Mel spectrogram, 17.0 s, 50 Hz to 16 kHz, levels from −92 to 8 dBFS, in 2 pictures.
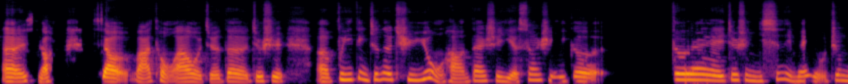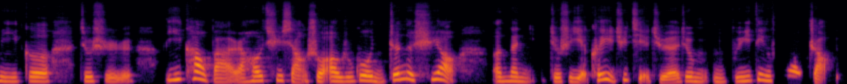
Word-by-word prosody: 呃， 180 Hz, -1 st, +5 dB
小 205 Hz, +1 st, +1 dB, 0.4 s
小 -, -, +7 dB
马 -, -, +3 dB
桶 -, -, 0 dB
啊， 165 Hz, +1 st, +4 dB
我 165 Hz, -3 st, +2 dB
觉 150 Hz, +1 st, -3 dB
得 170 Hz, -3 st, +1 dB
就 195 Hz, -, +1 dB
是 185 Hz, -2 st, +1 dB, 0.3 s
呃， 170 Hz, -, +1 dB
不 220 Hz, +10 st, +1 dB
一 250 Hz, 0 st, +4 dB
定 260 Hz, 0 st, -1 dB
真 255 Hz, +2 st, -1 dB
的 265 Hz, -1 st, +3 dB
去 250 Hz, -2 st, -1 dB
用 305 Hz, +4 st, +1 dB
哈， 155 Hz, -1 st, -2 dB
但 205 Hz, -1 st, 0 dB
是 210 Hz, -1 st, -3 dB
也 170 Hz, -, 0 dB
算 240 Hz, -1 st, -3 dB
是 215 Hz, -, -5 dB
一 185 Hz, 0 st, -5 dB
个 195 Hz, -, +1 dB, 0.6 s
对， 245 Hz, -4 st, +6 dB
就 240 Hz, +3 st, 0 dB
是 235 Hz, 0 st, -4 dB
你 200 Hz, -2 st, -2 dB
心 265 Hz, +8 st, -6 dB
里 240 Hz, -, -1 dB
面 195 Hz, +1 st, -1 dB
有 -, -, -4 dB
这 230 Hz, -, -4 dB
么 210 Hz, -3 st, -2 dB
一 180 Hz, -1 st, -4 dB
个 185 Hz, -1 st, +1 dB, 0.3 s
就 190 Hz, -, -1 dB
是 85 Hz, -, -6 dB, 0.3 s
依 245 Hz, +1 st, 0 dB
靠 295 Hz, -1 st, +4 dB
吧。 160 Hz, -5 st, -3 dB
然 170 Hz, -, -2 dB
后 200 Hz, +2 st, +1 dB
去 215 Hz, +2 st, -6 dB
想 215 Hz, -, -4 dB
说 180 Hz, -, +1 dB
哦， 190 Hz, -, +5 dB
如 185 Hz, +1 st, -2 dB
果 210 Hz, +1 st, +4 dB
你 165 Hz, -, -6 dB
真 245 Hz, +8 st, +2 dB
的 260 Hz, -, +3 dB
需 265 Hz, +4 st, -5 dB
要， 265 Hz, -3 st, +2 dB, 0.3 s
呃， -, -, -4 dB
那 190 Hz, 0 st, 0 dB
你 175 Hz, -1 st, -10 dB
就 170 Hz, -, -3 dB
是 175 Hz, -, -6 dB
也 -, -, 0 dB
可 235 Hz, -, 0 dB
以 265 Hz, -2 st, +1 dB
去 220 Hz, +6 st, -6 dB
解 240 Hz, -, -5 dB
决， 135 Hz, +1 st, -1 dB
就 190 Hz, -, 0 dB
你 170 Hz, -1 st, -7 dB
你 165 Hz, -1 st, -7 dB
不 175 Hz, -, -13 dB
一 195 Hz, +2 st, -1 dB
定 220 Hz, -1 st, -1 dB
非 -, -, -17 dB
要 315 Hz, -, -2 dB
找 -, -, -3 dB
200 Hz, 275 characters per minute, -23 LUFS, 180-240 Hz, 0.6 s, 小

